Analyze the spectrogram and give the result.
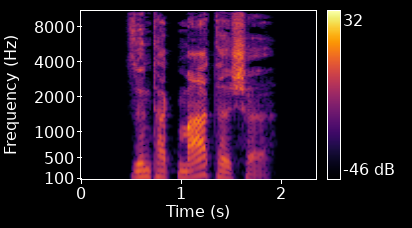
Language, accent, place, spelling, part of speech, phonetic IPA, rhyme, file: German, Germany, Berlin, syntagmatische, adjective, [zʏntaˈɡmaːtɪʃə], -aːtɪʃə, De-syntagmatische.ogg
- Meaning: inflection of syntagmatisch: 1. strong/mixed nominative/accusative feminine singular 2. strong nominative/accusative plural 3. weak nominative all-gender singular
